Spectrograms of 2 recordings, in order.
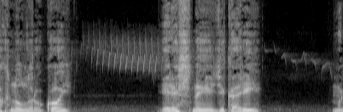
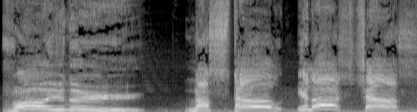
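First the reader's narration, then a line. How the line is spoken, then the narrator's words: Thundering voice. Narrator (Russian): прогремел его голос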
